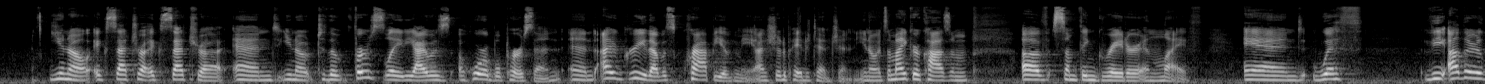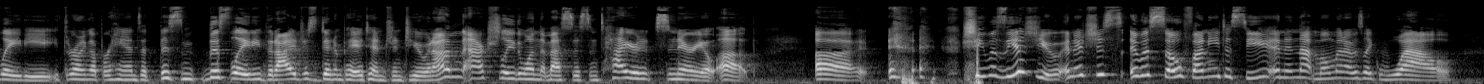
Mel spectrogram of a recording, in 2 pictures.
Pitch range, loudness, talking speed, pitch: 200-270 Hz, -19 LUFS, 190 wpm, 225 Hz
